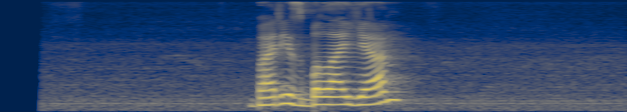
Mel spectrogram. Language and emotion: Russian, neutral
